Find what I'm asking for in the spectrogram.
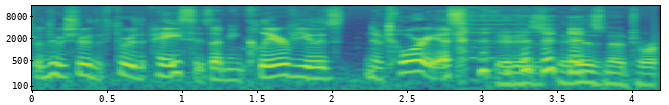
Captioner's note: laughs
